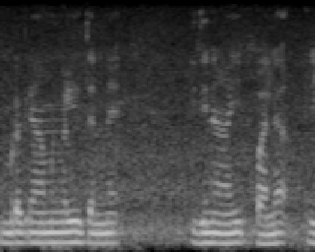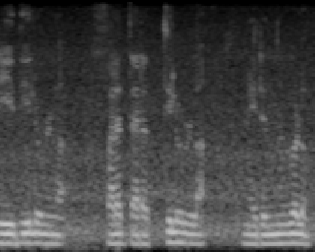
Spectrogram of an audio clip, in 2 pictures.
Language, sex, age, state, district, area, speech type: Malayalam, male, 18-30, Kerala, Kozhikode, rural, spontaneous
